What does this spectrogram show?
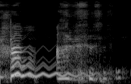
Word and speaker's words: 半: 3 means 3, ji means hour, and han han means half.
